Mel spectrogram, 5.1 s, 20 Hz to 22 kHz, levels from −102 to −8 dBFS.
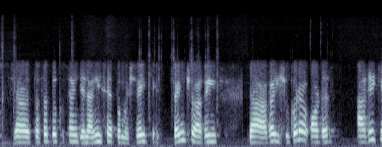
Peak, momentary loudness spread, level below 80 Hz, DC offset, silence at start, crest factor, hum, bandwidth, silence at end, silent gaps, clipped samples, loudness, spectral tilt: -10 dBFS; 5 LU; -62 dBFS; under 0.1%; 0.15 s; 14 dB; none; 6.2 kHz; 0 s; none; under 0.1%; -25 LUFS; -8.5 dB/octave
